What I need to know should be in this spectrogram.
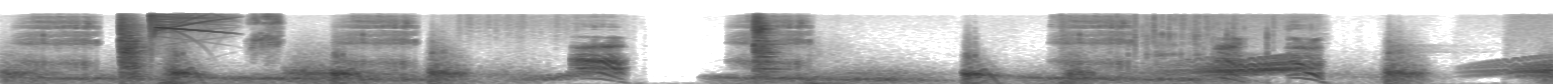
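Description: Weapon blows land on a large beast with sharp, repeated hits.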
